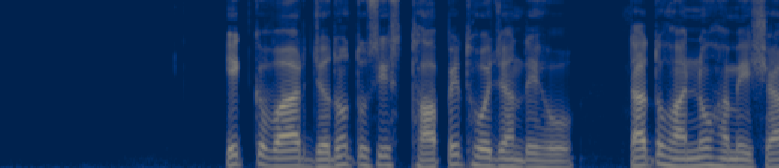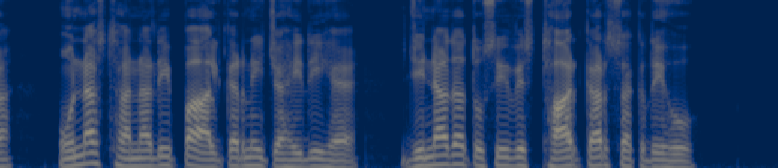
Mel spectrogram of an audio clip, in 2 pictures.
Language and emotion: Punjabi, neutral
